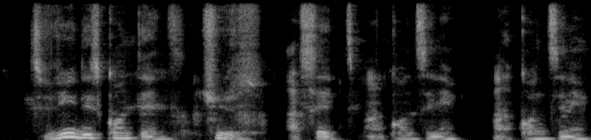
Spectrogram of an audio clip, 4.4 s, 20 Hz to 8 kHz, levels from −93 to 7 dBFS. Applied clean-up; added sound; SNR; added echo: neural mask model Resemble Enhance denoiser.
